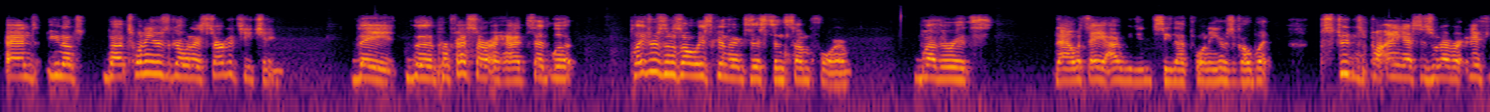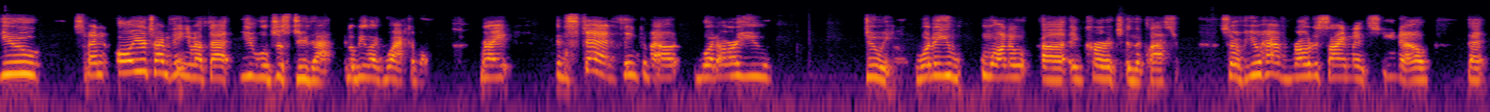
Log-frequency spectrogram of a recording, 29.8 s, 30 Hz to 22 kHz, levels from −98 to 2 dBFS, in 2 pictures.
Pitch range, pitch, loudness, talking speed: 210-270 Hz, 235 Hz, -22 LUFS, 185 wpm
